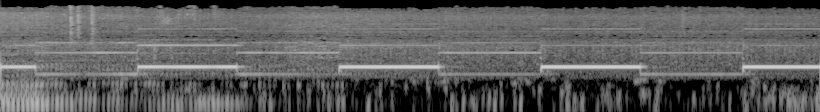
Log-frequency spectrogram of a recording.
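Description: Railway level crossing warning alarm sounding its electronic two-tone signal, a higher tone and a lower tone alternating about once a second each: the warning that a train is approaching and the barrier is closed. A vehicle engine's low rumble fades out in the first second or two.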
